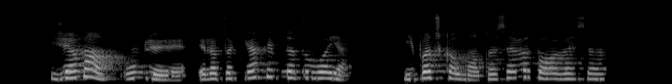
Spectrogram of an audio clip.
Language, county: Lithuanian, Klaipėda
